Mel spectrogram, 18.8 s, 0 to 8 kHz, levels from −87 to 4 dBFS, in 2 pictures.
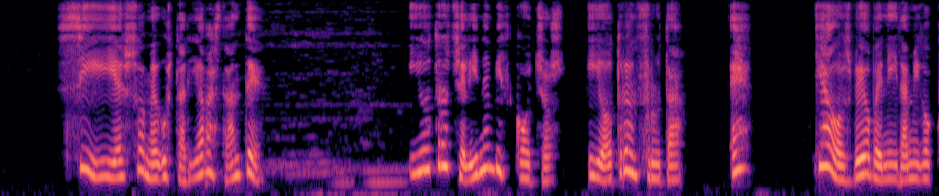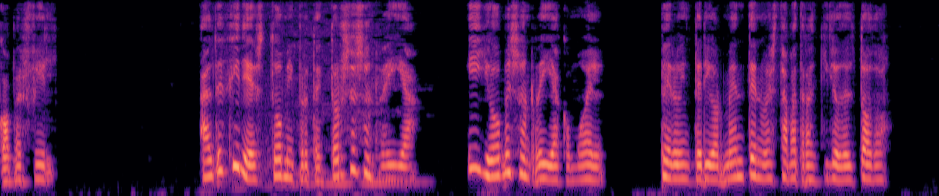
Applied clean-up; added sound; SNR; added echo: classical method Wiener filter.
